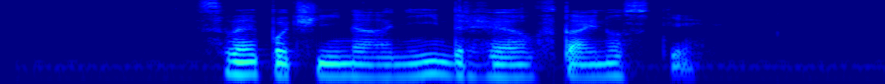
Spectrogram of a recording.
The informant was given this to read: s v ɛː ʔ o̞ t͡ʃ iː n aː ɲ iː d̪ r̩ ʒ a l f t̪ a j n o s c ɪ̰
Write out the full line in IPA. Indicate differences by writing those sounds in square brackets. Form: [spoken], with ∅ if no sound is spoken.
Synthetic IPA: s v ɛː [p] o̞ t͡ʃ iː n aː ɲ iː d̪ r̩ ʒ [ɛ] l f t̪ a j n o s c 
